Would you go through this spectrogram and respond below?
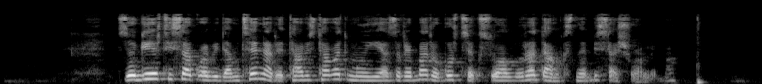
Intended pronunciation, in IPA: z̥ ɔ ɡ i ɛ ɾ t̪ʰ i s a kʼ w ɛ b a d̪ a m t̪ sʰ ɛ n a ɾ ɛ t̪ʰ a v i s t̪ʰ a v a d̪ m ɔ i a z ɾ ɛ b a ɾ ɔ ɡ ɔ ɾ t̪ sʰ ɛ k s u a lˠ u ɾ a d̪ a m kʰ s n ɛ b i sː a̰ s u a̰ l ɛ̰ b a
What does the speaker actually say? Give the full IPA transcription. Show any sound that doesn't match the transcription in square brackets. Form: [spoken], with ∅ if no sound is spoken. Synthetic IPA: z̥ ɔ ɡ i ɛ ɾ t̪ʰ i s a kʼ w ɛ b [i] d̪ a m t̪ sʰ ɛ n a ɾ ɛ t̪ʰ a v i s t̪ʰ a v a d̪ m ɔ i a z ɾ ɛ b a ɾ ɔ ɡ ɔ ɾ t̪ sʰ ɛ k s u a lˠ u ɾ a d̪ a m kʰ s n ɛ b i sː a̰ [ʃ] u a̰ l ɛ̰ b a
